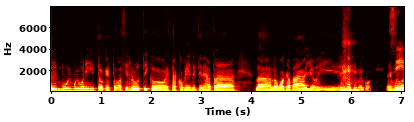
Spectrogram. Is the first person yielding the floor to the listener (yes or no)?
yes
